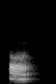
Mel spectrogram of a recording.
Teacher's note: je dis bien A, ça vient du fond de la gorge. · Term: la lettre A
